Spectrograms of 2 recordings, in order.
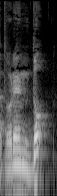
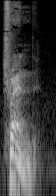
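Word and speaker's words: trend: で、 D はトレンドっていうふうに言っちゃいけない。ドをつけてはいけないから、トレンド、トレンドというふうに発音します。ね、チュッチュッと最後、ドゥッて止まるっていうのがポイントです。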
